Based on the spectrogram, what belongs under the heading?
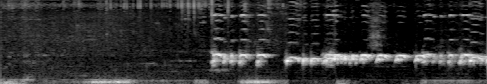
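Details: Local zebra dove song used as a lure to draw in wild birds: after faint low rumbling, a run of rolling, rhythmic cooing notes sets in and repeats steadily for about four seconds.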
